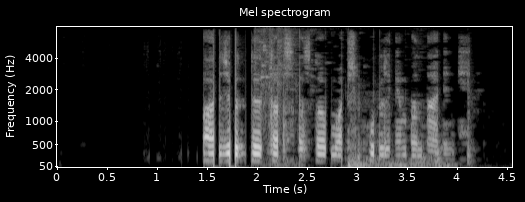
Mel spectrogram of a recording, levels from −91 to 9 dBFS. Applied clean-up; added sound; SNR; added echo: classical method Wiener filter.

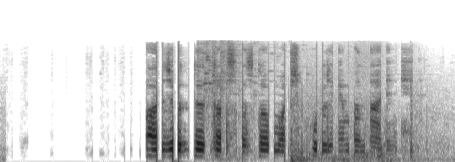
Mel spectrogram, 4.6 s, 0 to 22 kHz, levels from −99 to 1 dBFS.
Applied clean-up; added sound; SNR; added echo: none; Shatter + Whoosh, swoosh, swish / Fireworks; 18 dB; none.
